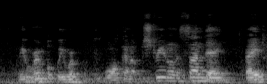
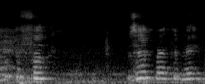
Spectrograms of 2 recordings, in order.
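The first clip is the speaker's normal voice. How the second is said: higher, softer, startled disbelief; high baffled friend; 13 semitones higher, 8 dB quieter than usual. Retold or imitated. A friend reacts to a stranger's insult, high and baffled. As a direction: ask it up high, thrown and unsure. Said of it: "my friend was like".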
